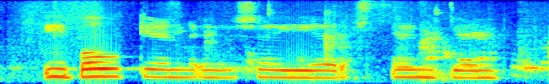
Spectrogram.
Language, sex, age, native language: Icelandic, female, 9, Icelandic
